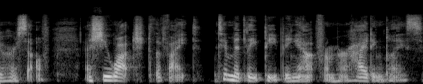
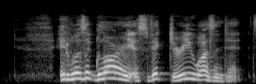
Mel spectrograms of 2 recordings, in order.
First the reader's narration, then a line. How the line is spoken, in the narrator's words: said the white knight, panting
